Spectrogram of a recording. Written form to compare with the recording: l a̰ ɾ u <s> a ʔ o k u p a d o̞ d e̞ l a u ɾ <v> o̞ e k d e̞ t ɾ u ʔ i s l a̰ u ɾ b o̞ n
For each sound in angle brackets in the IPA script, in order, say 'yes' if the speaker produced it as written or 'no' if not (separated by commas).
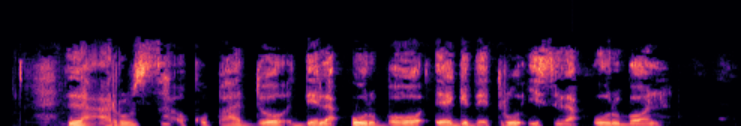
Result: yes, no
